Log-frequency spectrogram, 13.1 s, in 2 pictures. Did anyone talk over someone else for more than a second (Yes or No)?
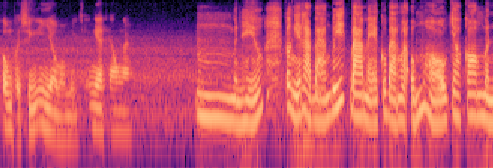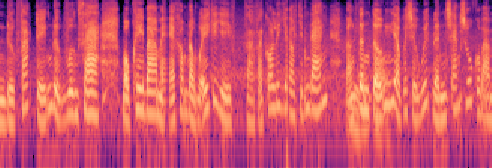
No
